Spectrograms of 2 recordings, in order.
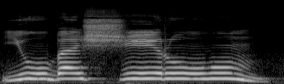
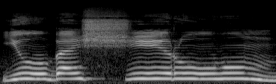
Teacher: shin sifat hurufnya tafashi kena hambur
